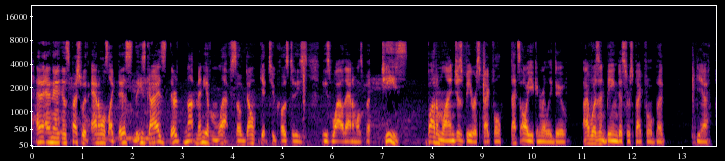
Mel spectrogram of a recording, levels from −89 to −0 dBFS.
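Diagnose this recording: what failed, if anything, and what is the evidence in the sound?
The call processing stage failed. A noise suppressor made for speech stayed active on this non-speech audio, so the noise suppressor was applied to music or sounds. Level swings by roughly 15 dB. Steady tones and tails are judged as noise and pushed down. The sound pumps and thins.

The sound is cut by the noise suppressor in four dips: 4.45 to 4.99 s, 5.5 to 5.85 s, 6.56 to 7.01 s and 7.47 to 7.94 s. The deepest drops reach about 16 to 18 dB. Sustained parts sink while sudden onsets pass through.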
